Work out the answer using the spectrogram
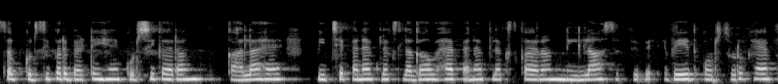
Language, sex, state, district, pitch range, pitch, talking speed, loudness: Hindi, female, Delhi, New Delhi, 230-240 Hz, 235 Hz, 190 wpm, -14 LUFS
